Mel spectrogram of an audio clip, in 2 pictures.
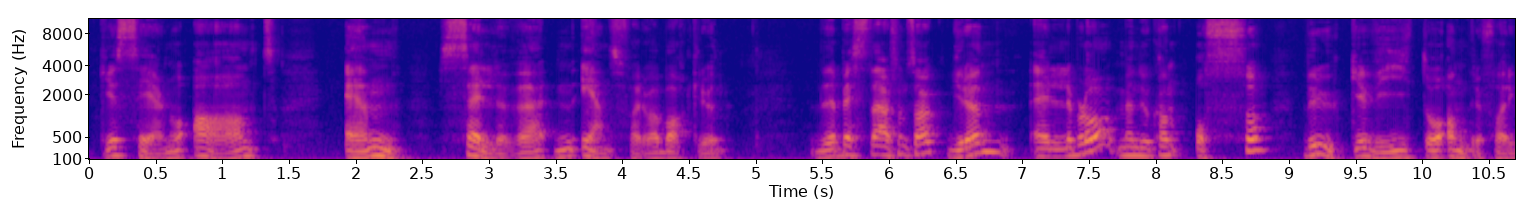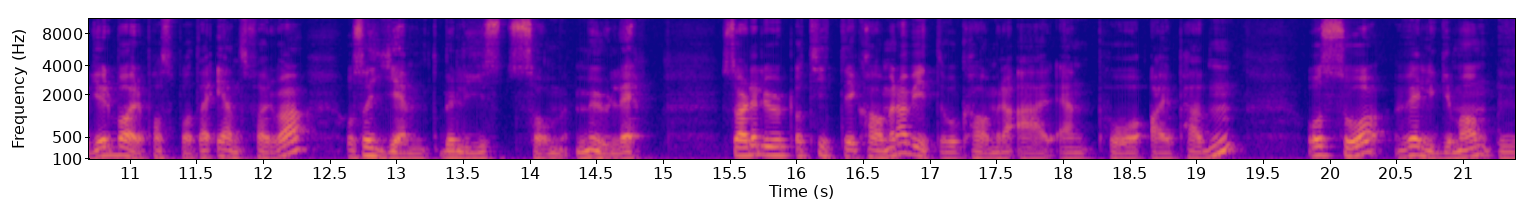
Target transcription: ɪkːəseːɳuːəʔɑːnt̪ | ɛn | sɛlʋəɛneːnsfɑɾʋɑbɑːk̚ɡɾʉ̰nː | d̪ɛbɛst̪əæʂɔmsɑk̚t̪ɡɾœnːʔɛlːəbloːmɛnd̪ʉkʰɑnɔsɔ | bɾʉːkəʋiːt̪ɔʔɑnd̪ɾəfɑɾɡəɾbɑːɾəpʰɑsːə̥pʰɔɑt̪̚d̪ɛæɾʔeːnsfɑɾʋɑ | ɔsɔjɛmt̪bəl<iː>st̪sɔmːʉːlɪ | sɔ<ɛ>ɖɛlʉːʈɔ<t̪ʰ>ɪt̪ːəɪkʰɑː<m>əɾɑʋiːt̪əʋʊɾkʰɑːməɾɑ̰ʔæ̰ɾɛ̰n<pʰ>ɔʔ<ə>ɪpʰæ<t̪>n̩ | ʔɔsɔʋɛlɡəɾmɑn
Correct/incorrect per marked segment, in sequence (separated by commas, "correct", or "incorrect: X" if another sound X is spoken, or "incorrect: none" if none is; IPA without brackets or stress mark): incorrect: yː, incorrect: æ, correct, correct, correct, incorrect: ɑ, incorrect: d̪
